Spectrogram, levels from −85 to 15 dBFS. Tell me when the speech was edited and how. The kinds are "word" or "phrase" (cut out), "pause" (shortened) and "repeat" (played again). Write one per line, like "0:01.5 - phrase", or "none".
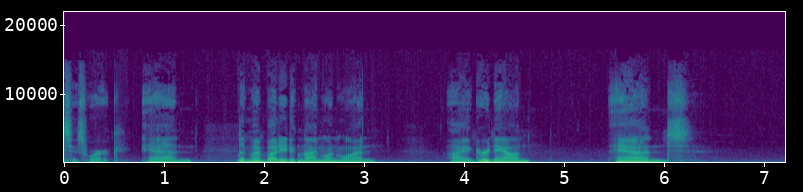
0:01.7 - word
0:02.3 - word
0:04.1 - word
